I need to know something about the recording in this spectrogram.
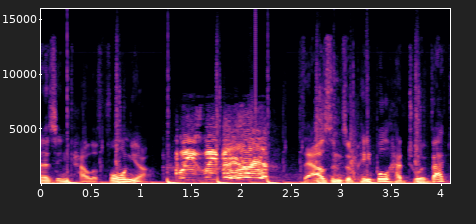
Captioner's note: over tannoy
